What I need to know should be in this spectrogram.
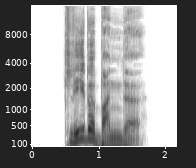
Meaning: dative singular of Klebeband
- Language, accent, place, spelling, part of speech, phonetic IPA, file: German, Germany, Berlin, Klebebande, noun, [ˈkleːbəˌbandə], De-Klebebande.ogg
